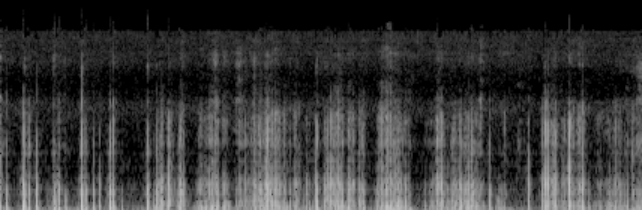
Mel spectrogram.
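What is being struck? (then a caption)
Rubber phone case. Long fingernails tap quickly on a small, hollow, empty teal rubber phone case. The result is a rapid stream of short, dull, muffled thuds with almost no ring, most of the sound sitting deep and low. Some stretches blur into a dense pattering run, and there is little brightness.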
